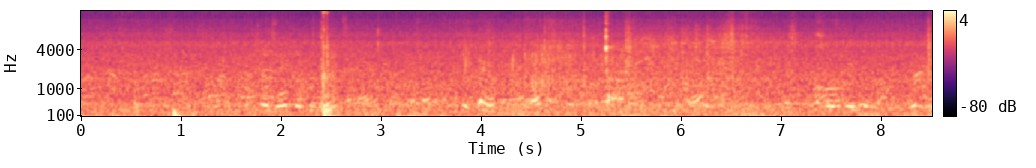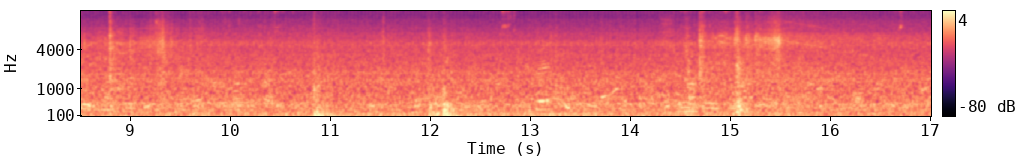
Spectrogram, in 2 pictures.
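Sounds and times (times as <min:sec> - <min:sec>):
murmur of voices: 0:00.0 - 0:17.0.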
